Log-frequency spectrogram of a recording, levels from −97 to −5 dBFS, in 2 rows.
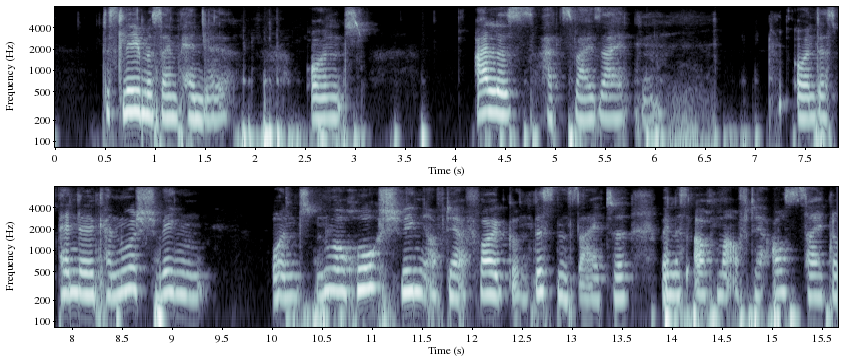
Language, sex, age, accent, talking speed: German, female, 10-29, German, 125 wpm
